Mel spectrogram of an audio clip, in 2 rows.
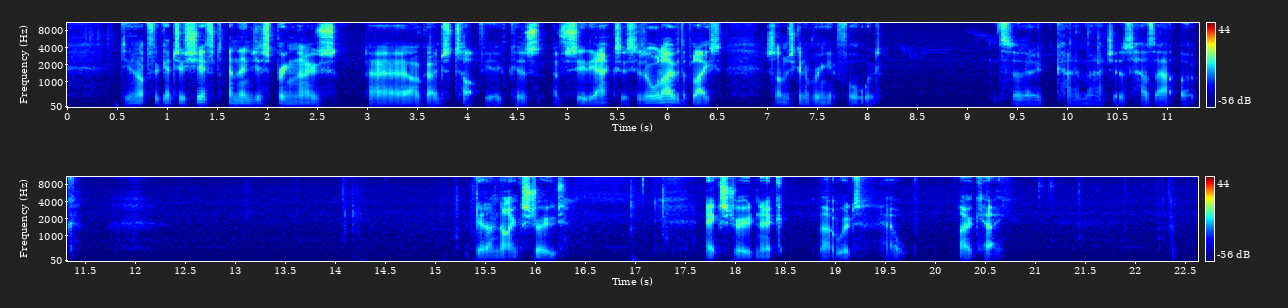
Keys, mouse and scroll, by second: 3.8 7, 6.4 g, 15.3 ctrl+z, 17.2-18.2 typing.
